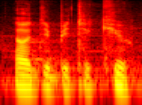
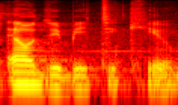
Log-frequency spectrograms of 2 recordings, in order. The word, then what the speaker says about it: LGBTQ: Now we are replaced with LGBTQ often pronounced as a single word LGBTQ.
